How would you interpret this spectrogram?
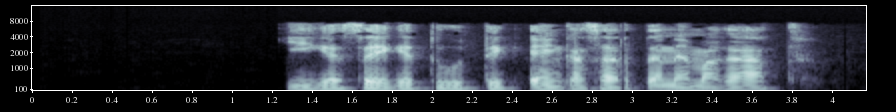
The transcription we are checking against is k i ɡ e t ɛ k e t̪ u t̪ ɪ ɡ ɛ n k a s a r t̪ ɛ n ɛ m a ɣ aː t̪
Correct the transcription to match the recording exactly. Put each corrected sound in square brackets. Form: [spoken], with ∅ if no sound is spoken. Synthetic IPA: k i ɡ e [s] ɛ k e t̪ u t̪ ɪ [k] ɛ [ŋ] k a s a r t̪ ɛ n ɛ m a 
